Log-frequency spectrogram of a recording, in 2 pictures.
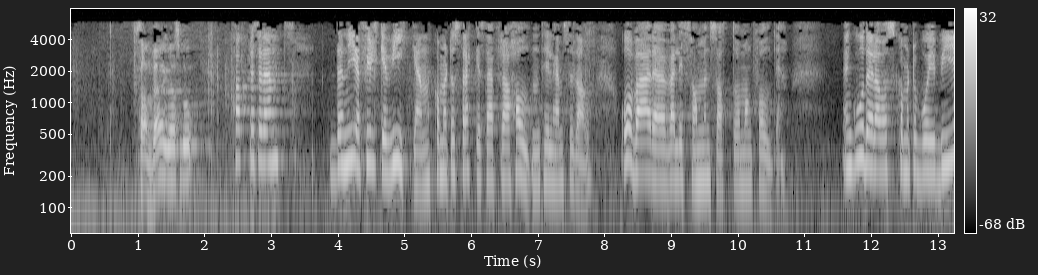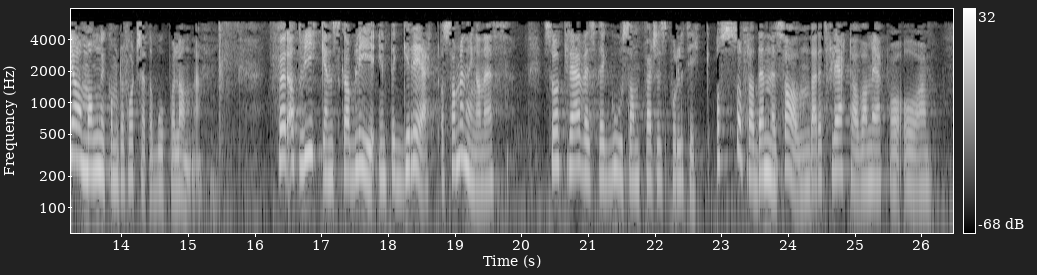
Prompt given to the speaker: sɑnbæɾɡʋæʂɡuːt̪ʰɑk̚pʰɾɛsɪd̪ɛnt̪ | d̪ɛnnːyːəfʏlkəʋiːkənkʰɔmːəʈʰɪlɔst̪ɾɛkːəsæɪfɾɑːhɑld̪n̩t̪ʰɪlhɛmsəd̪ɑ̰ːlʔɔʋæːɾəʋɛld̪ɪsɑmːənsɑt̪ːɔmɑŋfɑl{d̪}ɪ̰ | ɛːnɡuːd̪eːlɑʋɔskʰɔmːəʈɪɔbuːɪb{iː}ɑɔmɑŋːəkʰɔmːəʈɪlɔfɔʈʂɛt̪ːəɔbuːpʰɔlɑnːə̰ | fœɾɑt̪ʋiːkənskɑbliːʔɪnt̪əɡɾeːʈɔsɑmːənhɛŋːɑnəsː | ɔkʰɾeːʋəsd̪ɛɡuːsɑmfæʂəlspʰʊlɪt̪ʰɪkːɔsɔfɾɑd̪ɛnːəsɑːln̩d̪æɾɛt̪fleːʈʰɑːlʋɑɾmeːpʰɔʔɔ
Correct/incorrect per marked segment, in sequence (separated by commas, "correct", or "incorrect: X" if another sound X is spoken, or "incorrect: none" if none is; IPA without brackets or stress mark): correct, incorrect: yː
